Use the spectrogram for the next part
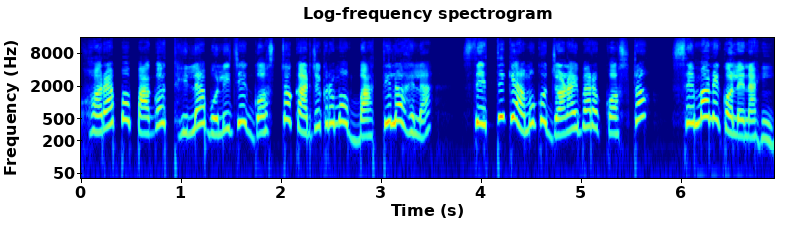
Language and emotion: Odia, angry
